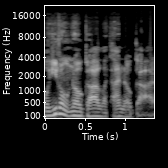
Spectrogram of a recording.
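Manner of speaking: ordinary talk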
